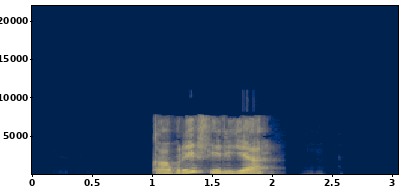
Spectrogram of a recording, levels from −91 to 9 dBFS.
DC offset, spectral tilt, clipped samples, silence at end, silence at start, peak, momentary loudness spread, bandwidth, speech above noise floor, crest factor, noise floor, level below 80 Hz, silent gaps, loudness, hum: under 0.1%; -2.5 dB/octave; under 0.1%; 1.05 s; 1 s; 0 dBFS; 8 LU; 8.2 kHz; 74 dB; 18 dB; -88 dBFS; -70 dBFS; none; -15 LUFS; none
